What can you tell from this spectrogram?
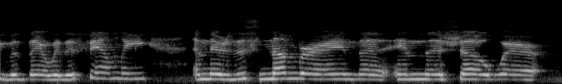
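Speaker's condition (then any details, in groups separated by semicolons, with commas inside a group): Cerebral palsy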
